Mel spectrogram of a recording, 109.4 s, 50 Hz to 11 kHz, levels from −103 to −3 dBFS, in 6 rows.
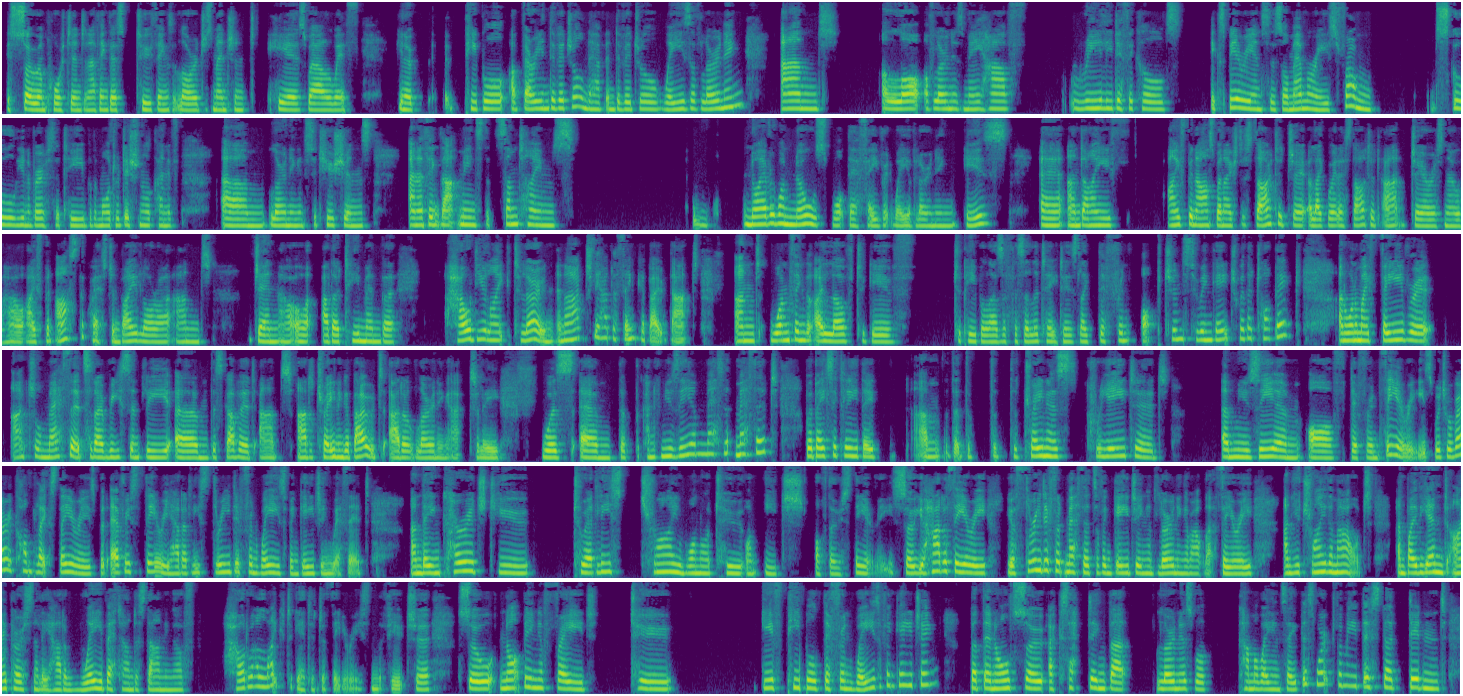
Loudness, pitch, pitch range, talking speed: -22 LUFS, 210 Hz, 195-230 Hz, 160 wpm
